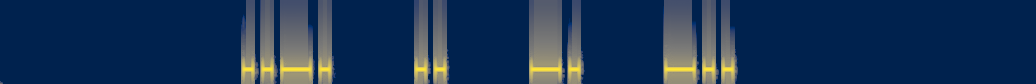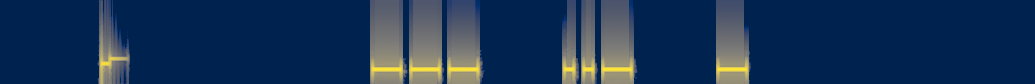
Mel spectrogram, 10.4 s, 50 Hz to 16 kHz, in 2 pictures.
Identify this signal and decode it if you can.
Morse code, heard as a keyed tone, about 25 wpm, spaced as for 14 wpm, 690 Hz. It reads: FIND OUT
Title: 3x Character Spacing - Top 100 Words - 25wpm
